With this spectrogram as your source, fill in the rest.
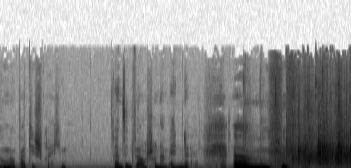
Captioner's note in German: Applaus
